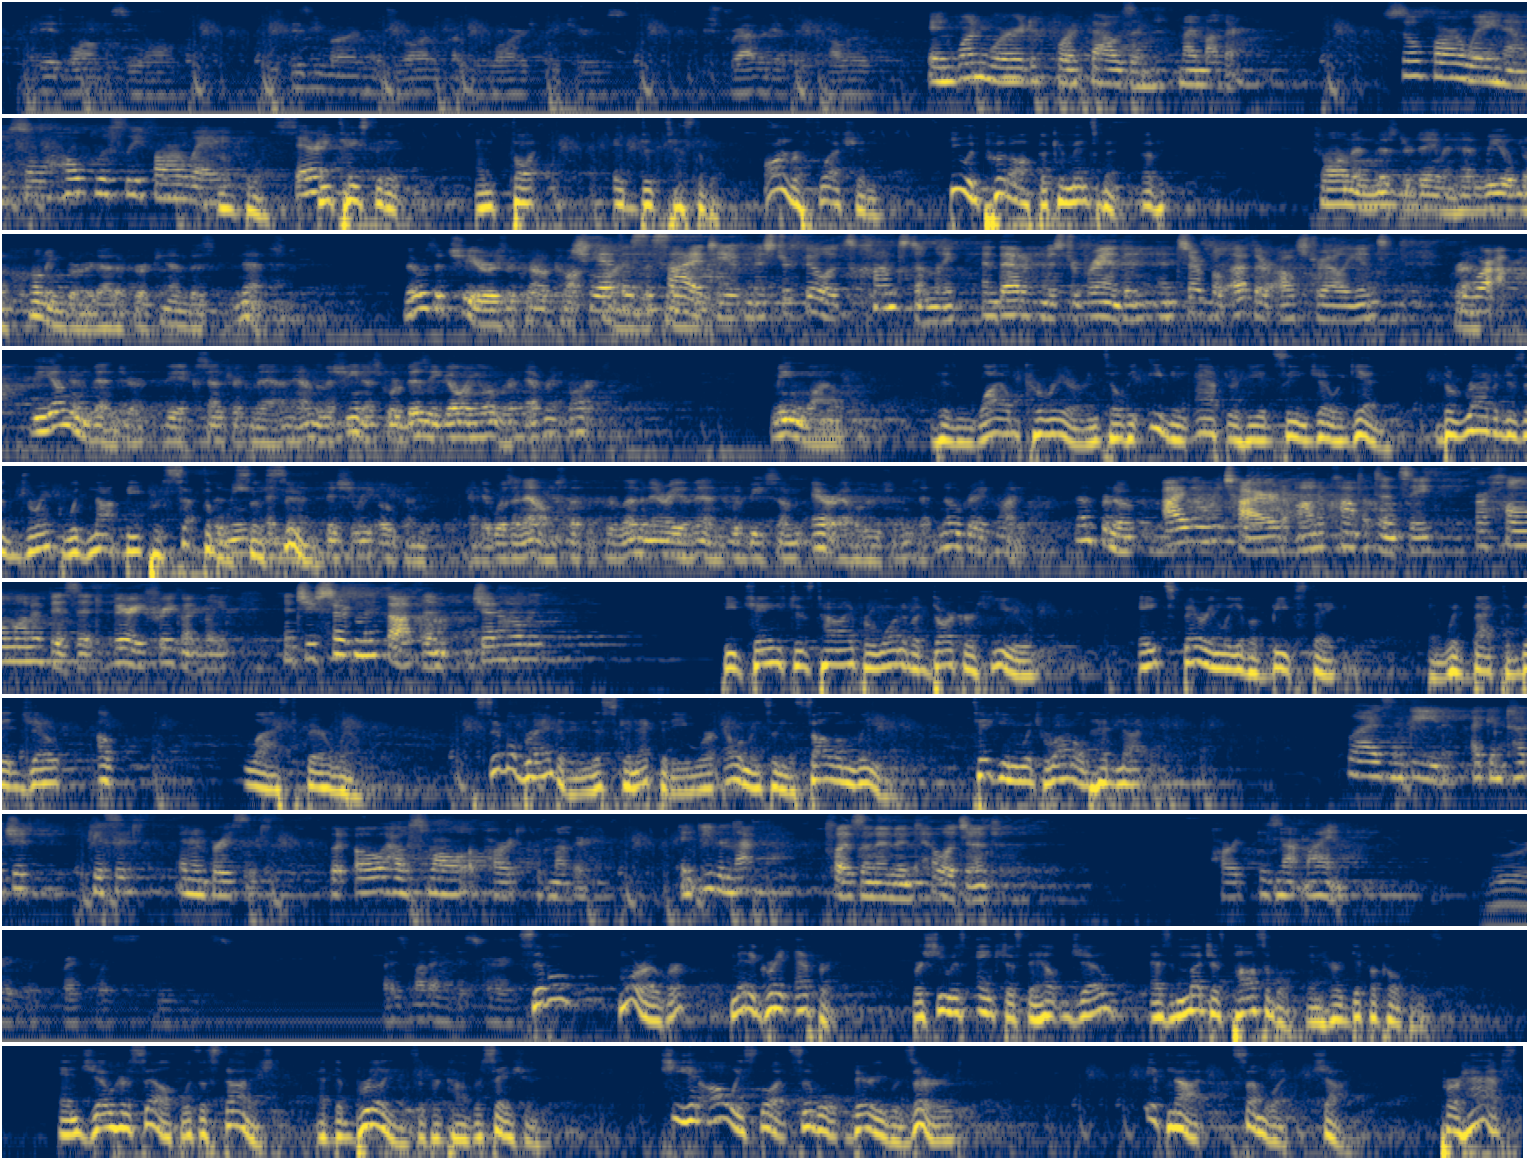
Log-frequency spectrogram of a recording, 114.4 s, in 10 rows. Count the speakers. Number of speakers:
5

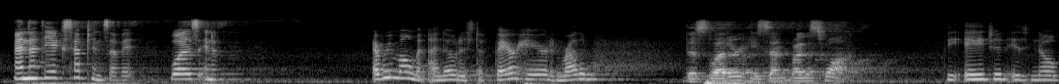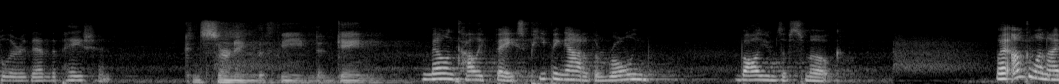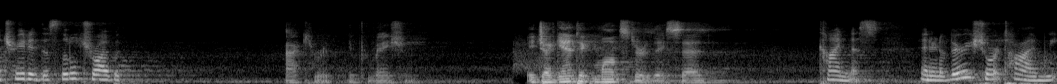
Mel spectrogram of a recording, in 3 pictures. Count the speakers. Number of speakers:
5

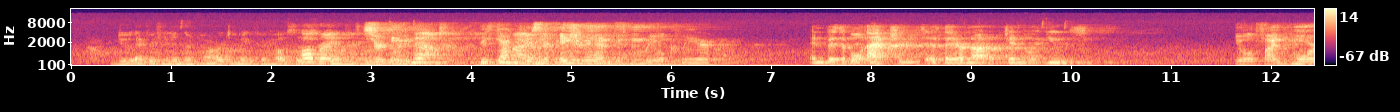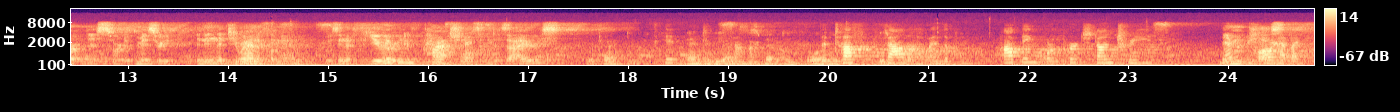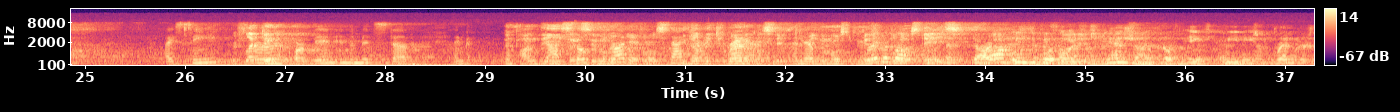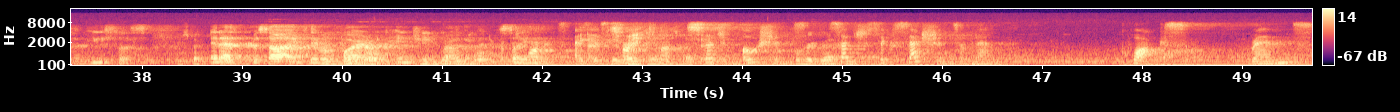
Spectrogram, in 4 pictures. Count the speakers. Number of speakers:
5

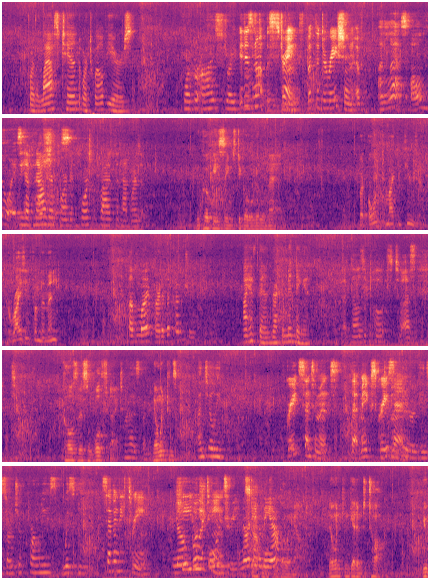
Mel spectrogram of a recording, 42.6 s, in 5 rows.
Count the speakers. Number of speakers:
8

